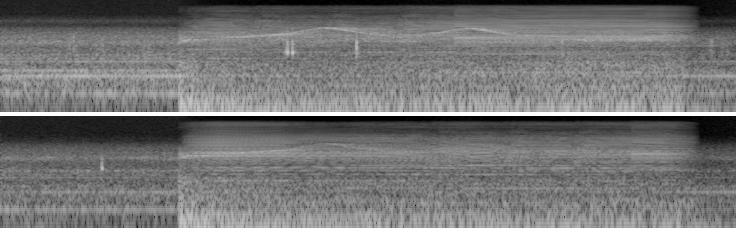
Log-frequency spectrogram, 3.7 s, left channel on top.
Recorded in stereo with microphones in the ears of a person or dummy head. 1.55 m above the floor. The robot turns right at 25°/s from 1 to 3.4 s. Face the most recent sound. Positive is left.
turn(degrees=55)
